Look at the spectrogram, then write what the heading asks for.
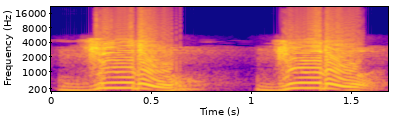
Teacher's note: पेश को बगैर खींचे बगैर झटका दिए मारूफ पढ़ेंगे होठों को गोल करके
